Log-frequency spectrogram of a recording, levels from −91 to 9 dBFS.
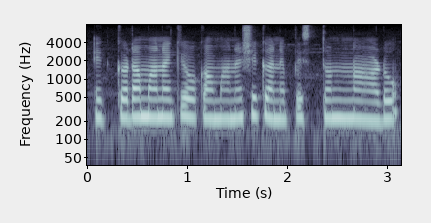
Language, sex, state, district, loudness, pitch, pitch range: Telugu, female, Telangana, Hyderabad, -16 LUFS, 230 Hz, 220-230 Hz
